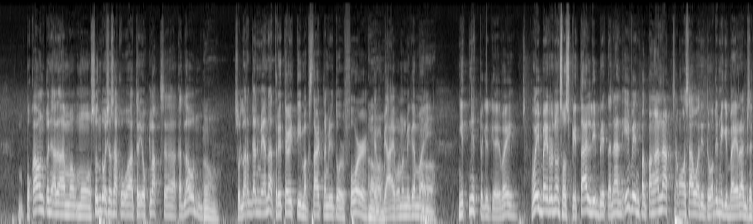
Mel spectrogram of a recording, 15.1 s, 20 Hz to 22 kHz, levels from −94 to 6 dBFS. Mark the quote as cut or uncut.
cut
